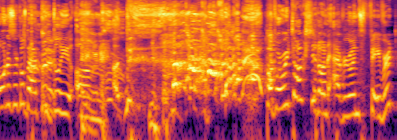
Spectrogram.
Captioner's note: everyone laughs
